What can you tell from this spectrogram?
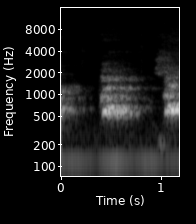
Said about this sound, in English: We have dogs.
